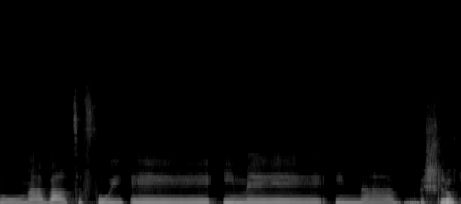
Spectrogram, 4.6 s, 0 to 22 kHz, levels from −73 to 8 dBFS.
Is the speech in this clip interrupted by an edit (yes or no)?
yes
